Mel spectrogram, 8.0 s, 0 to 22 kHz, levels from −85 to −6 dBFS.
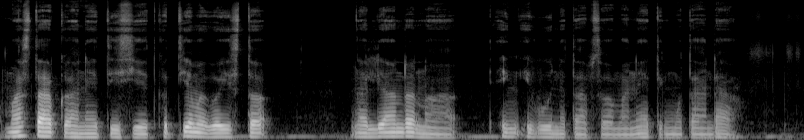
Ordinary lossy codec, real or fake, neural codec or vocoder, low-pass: none; real; none; none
